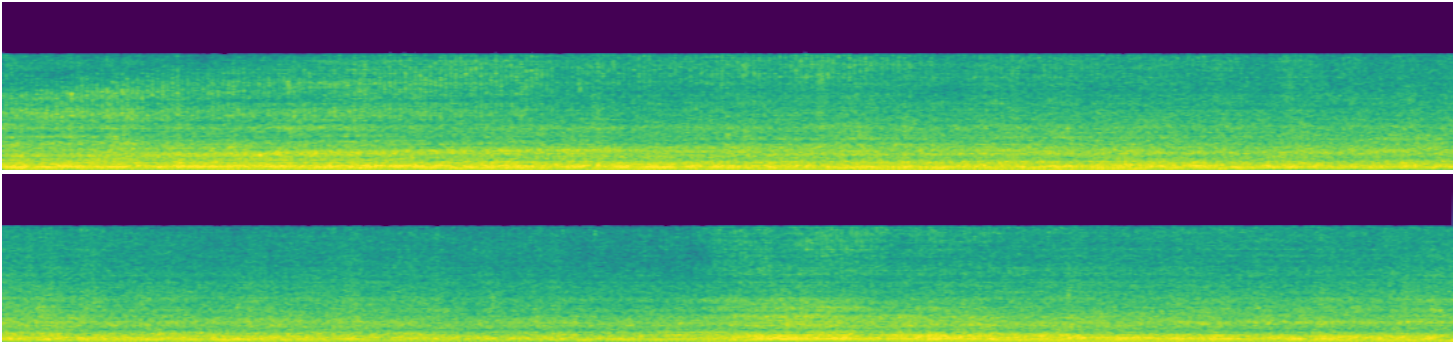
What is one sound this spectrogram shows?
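A lawn mower engine drones steadily outdoors, moving slowly farther away.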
